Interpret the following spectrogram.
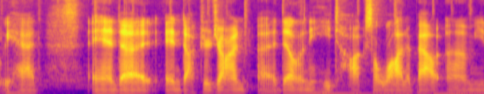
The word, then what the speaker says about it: Delaney: John, now I'm going to pronounce his name correctly this time, Delaney.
